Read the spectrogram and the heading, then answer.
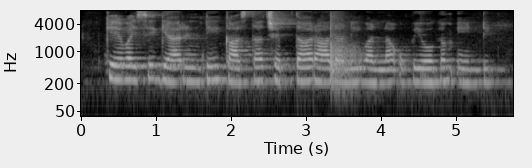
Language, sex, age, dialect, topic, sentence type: Telugu, female, 18-24, Utterandhra, banking, question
